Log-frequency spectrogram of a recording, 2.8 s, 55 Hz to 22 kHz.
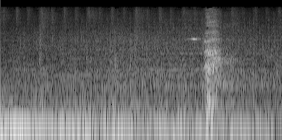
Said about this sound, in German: Nach 2-3 Kurven waren sie außer Sicht, sodass Bob den Wagen auf dem sandigen Seitenstreifen abstellen konnte.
